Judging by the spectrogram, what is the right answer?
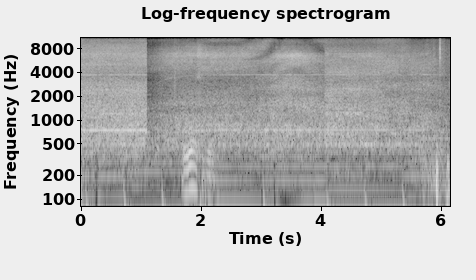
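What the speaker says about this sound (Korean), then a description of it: "이 드라이기 바람이 나오는 방향을 똑같이 평행으로 맞춰주셔야 돼요." A handheld hair dryer blows a steady, loud, close roar across a wig being styled, with the airflow shifting briefly as it is moved; someone speaks a few words over it.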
